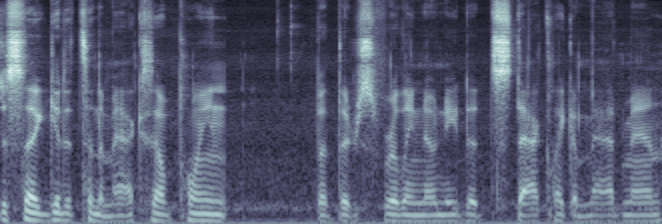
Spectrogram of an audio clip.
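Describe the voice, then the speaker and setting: Mumbling at a moderate pace, a man talks in a fairly low pitch with a bright, sharp tone. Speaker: gamer giving a game guide. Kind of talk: casual game tutorial talk. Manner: rambling, mumbling with pauses.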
